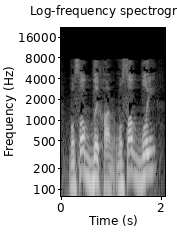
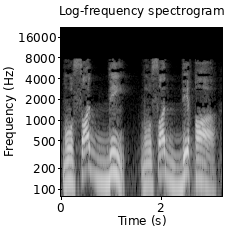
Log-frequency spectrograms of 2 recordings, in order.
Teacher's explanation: صارت قريبة من الضاد أو دال مفخمة هي دال مرققة مصدي بعد أن نفخم الصاد نرقق الدال · Shown in: second take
